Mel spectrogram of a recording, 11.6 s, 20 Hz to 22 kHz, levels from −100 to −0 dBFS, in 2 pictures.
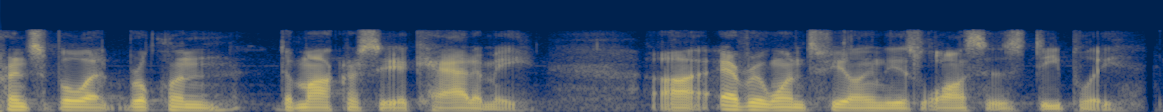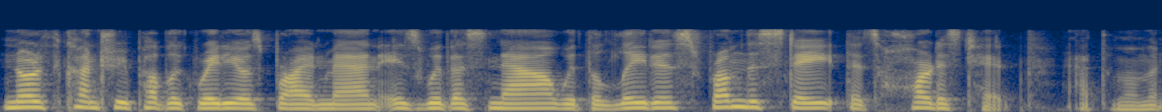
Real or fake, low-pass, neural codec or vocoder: real; 7.2 kHz; none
